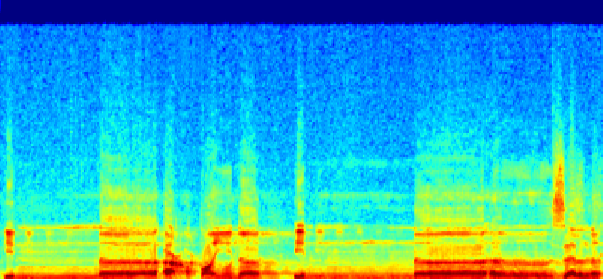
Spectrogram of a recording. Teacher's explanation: Jadi inna di situ nun tasydid tahan ya.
